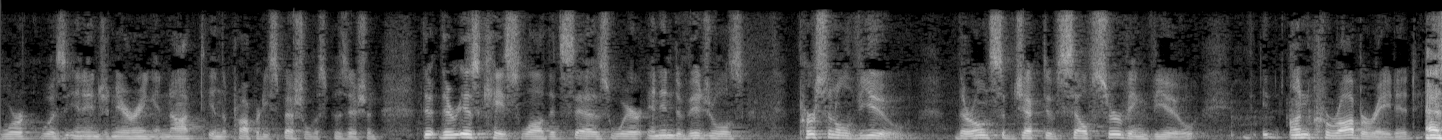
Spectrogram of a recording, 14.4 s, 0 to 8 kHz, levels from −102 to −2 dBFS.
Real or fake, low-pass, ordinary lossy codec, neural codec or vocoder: real; 7.2 kHz; AAC, 48 kbps; none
